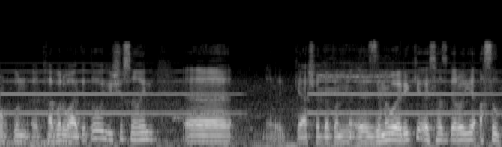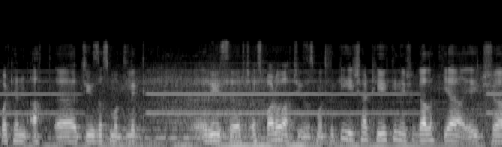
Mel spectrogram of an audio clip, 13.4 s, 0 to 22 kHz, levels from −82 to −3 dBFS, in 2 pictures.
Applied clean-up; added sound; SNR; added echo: none; Wind instrument, woodwind instrument; 13 dB; none.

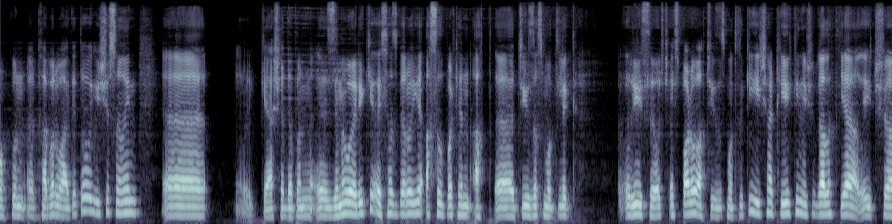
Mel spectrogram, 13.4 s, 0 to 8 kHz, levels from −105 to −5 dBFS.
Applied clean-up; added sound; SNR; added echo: neural mask model DeepFilterNet 3.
